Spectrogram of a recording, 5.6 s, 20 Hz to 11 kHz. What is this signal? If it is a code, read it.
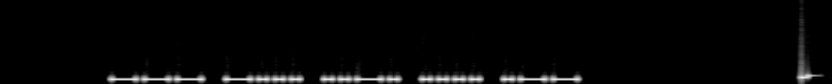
Morse code, heard as a keyed tone, about 22 wpm, 690 Hz. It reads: OBFHW
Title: Code Groups - 5 Letters - 22wpm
